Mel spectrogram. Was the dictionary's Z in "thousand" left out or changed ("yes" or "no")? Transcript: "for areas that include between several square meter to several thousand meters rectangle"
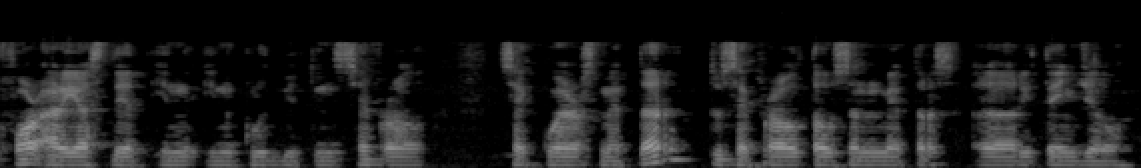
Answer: yes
